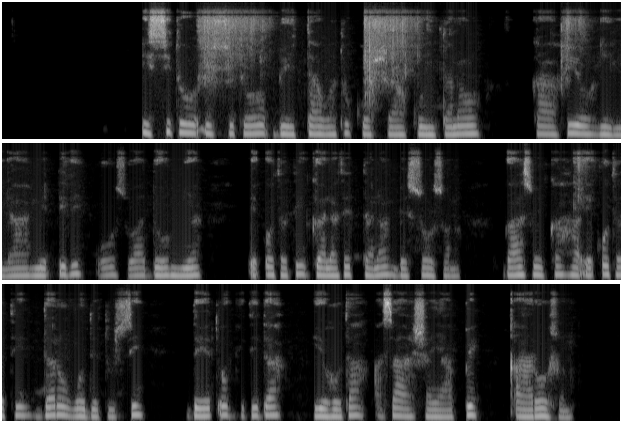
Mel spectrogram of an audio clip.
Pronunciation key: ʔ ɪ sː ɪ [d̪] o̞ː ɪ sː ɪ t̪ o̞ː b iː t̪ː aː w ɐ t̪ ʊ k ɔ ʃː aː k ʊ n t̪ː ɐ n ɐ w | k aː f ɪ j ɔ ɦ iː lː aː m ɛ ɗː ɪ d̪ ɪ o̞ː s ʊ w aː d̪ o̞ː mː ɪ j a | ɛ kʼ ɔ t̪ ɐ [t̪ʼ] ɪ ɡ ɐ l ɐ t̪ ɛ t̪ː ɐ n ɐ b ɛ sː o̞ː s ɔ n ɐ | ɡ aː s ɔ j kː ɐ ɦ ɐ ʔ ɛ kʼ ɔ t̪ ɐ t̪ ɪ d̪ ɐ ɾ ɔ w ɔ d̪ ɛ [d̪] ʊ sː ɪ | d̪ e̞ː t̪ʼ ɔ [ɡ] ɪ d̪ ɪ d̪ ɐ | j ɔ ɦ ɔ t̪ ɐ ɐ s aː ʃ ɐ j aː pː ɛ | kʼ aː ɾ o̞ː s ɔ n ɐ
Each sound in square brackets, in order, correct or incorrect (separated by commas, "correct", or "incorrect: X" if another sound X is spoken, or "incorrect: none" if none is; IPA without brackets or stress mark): incorrect: t̪, incorrect: t̪, incorrect: t̪, correct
